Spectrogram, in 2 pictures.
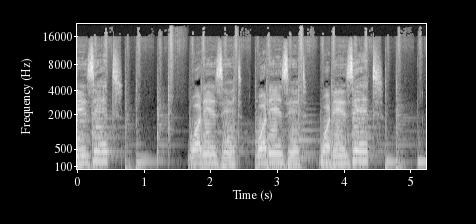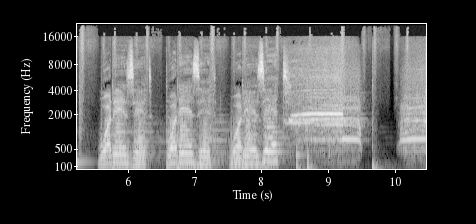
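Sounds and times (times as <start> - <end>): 
speech: 0.1 - 0.9, 1.7 - 4.8, 5.6 - 8.8
train whistle: 8.4 - 10.4.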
